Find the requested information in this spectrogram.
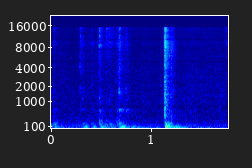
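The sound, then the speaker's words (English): Typing on a computer keyboard: a few soft, scattered key clicks, with one sharper, louder strike in the middle, all quite faint and with no voices. “So stick with me here as I type”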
